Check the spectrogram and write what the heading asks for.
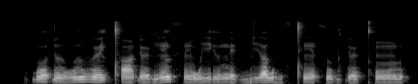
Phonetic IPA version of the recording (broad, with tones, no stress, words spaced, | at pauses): ɓo˧ɗɯ˨βɯ˦ βø˧lʲtʰɑ̃˨ɗø˨ɡĩ˦l θĩ˨wi˦˨ɾʲu˦ne˨ ɡ͡bi˦ɐ̯wi̤˨θtʰĩ˦θu˧ɡ ɗø˧kʰũ˦l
